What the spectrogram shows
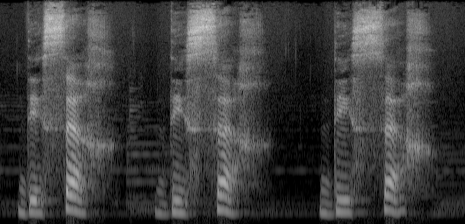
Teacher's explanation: Je prononce des sœurs. Les cordes vocales ne vibrent pas. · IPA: [s]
